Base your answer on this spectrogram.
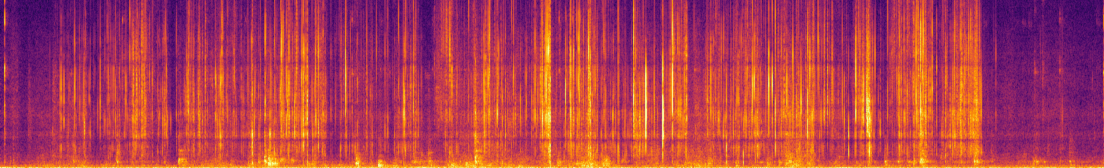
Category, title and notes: Sound effects > Other
Wrapping something in a plastic bag/ziplock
